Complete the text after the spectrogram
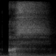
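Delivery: "Ks" as bare voiceless k-s, no vowel; just the consonants of "Ks", softly hissed; isolated consonant cluster. Shown as a demonstration. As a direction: sound out "Ks" alone. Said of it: "this final consonant cluster".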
